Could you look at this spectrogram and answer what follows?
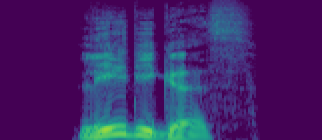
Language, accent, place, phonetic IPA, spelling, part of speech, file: German, Germany, Berlin, [ˈleːdɪɡəs], lediges, adjective, De-lediges.ogg
- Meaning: strong/mixed nominative/accusative neuter singular of ledig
